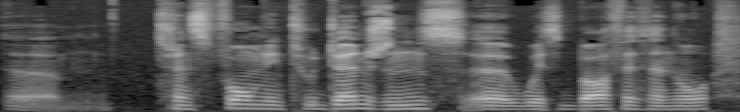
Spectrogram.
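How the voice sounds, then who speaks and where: A man at medium pitch with fairly even intonation and a non-native accent. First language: French. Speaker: gaming YouTuber. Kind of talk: video commentary. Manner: halting, many fillers.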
